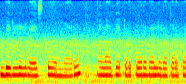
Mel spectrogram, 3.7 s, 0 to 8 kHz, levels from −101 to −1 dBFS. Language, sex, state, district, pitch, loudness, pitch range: Telugu, female, Andhra Pradesh, Guntur, 220 Hz, -16 LUFS, 215-230 Hz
